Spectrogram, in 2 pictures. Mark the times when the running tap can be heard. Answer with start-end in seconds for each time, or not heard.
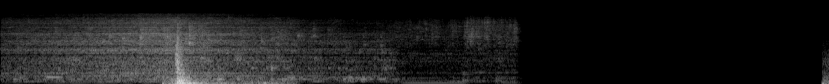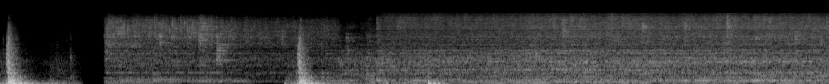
0.0-5.2, 9.3-16.5.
